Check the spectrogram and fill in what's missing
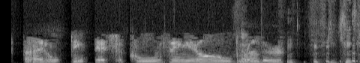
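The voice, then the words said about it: Slowed-down wrestler impression. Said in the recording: “that Macho Man impression was on half speed”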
